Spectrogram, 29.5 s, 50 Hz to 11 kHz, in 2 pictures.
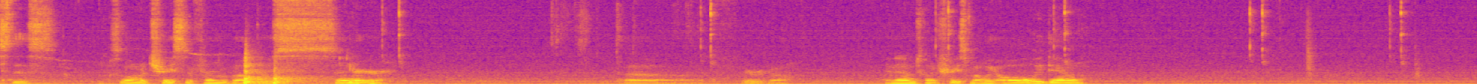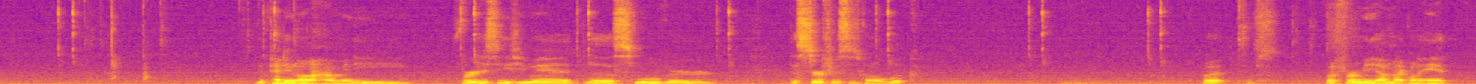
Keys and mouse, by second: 3.8-5.5 drag, 6.2 ctrl+Tab, 12.3 middle click, 17.0-19.0 middle drag, 19.0-27.9 drag, 27.7 ctrl+z.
